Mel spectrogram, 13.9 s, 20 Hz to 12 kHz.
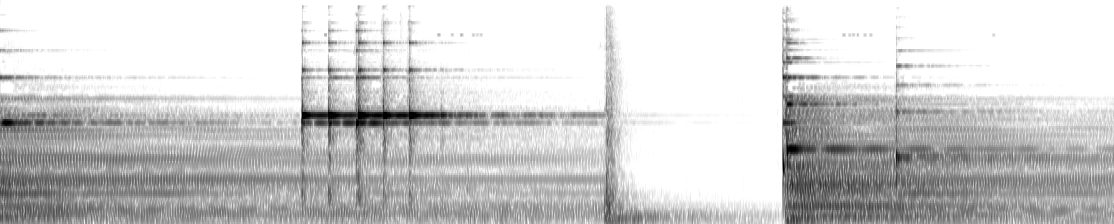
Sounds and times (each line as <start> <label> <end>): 0.0 upright piano 13.9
